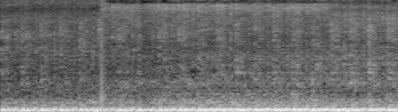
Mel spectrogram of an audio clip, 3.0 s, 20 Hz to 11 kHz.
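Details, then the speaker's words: 1986 Camaro with Edelbrock Performer intake, Edelbrock 650 carb and long-tube open headers, just started after sitting a while and hard to start: deep, loud, uneven lumpy idle that won't settle; running rough. "but like I was saying uh it's not exactly running how it should you can hear it doesn't sound the [Music] greatest"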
